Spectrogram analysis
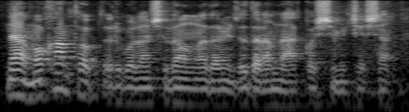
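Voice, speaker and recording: A man's voice: low voice, lively intonation. An actor playing an irritable, sarcastic man who snaps at his nosy neighbors. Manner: sarcastic, snapping. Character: irritable, fed-up young man painting. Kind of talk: sitcom acting.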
